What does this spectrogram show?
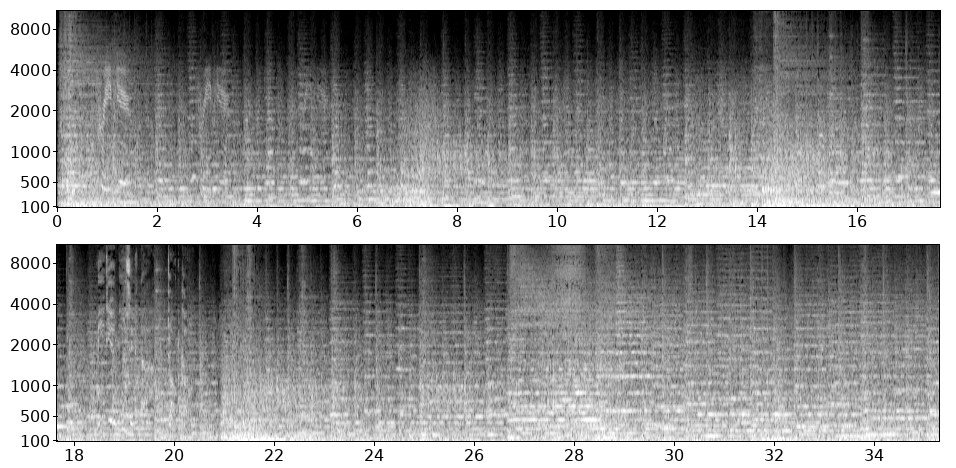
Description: no choir

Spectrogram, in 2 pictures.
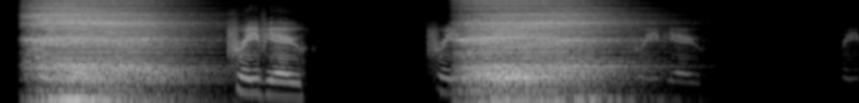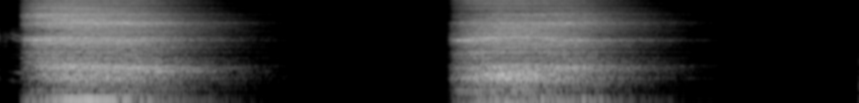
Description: deep robot breath

